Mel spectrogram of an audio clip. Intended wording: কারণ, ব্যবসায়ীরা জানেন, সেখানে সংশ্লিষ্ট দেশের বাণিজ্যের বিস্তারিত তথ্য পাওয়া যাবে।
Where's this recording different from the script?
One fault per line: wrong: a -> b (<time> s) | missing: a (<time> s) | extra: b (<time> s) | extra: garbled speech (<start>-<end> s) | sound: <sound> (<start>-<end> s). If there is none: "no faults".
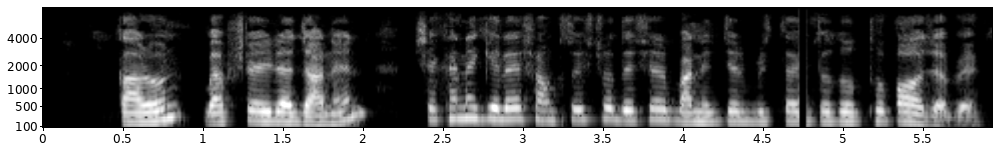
extra: গেলে (2.7 s)
sound: dropout (4.7-4.8 s)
